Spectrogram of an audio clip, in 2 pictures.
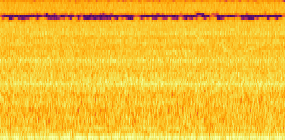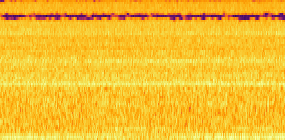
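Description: A steady low mechanical hum, unchanging throughout, over an even rushing noise of fast-flowing river water.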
